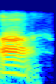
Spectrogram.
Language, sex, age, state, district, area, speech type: Assamese, male, 30-45, Assam, Barpeta, rural, conversation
